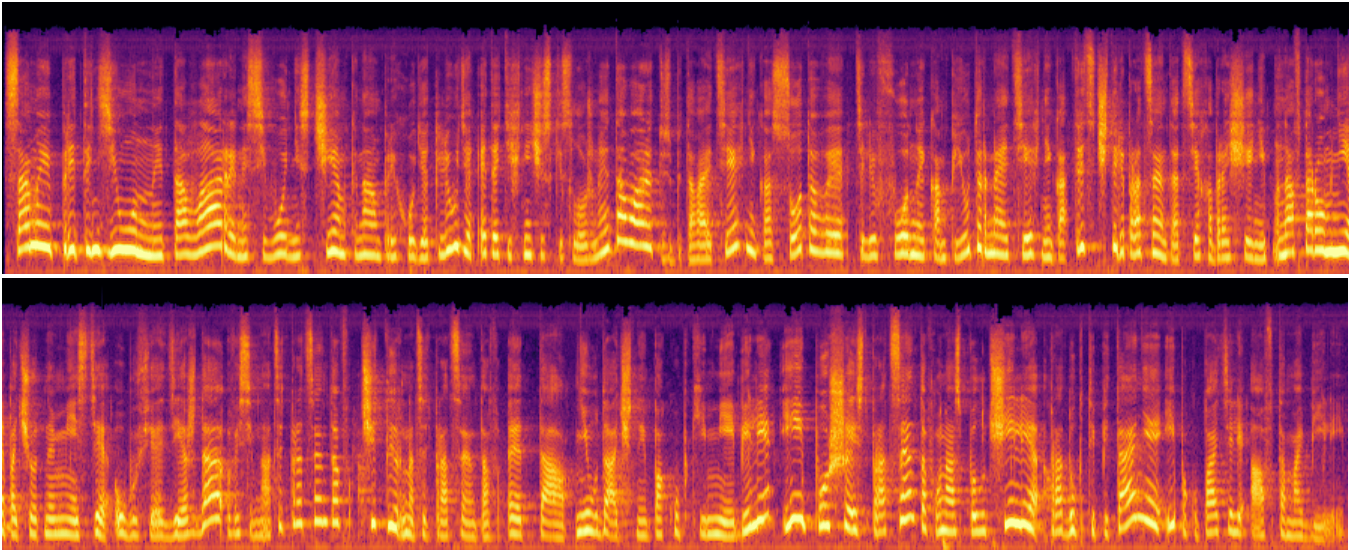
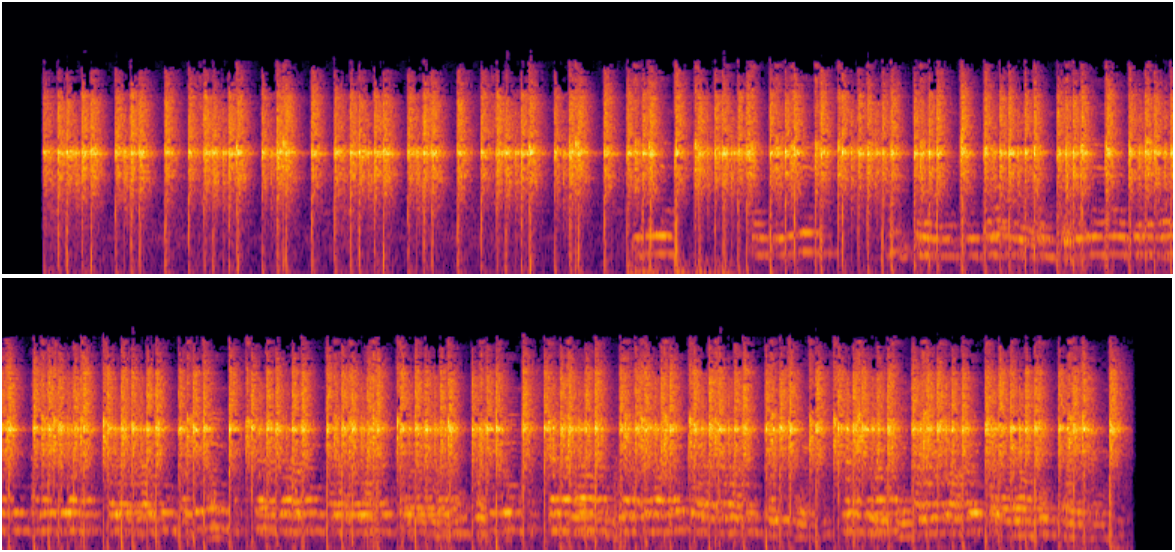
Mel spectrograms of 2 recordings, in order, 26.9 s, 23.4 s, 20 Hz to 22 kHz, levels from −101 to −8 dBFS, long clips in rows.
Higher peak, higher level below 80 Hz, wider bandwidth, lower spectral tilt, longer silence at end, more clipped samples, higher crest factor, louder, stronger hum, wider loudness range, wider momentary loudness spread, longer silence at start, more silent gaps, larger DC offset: about the same, 0 dBFS vs 0 dBFS; first, -44 dBFS vs -54 dBFS; first, 14.5 kHz vs 10.5 kHz; first, -4 dB/octave vs 1 dB/octave; second, 0.05 s vs 0.45 s; neither; second, 12 dB vs 18 dB; about the same, -13 LUFS vs -15 LUFS; neither; first, 4 LU vs 0 LU; first, 9 LU vs 3 LU; second, 0.05 s vs 0.4 s; neither; neither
